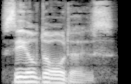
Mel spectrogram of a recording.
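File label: "sealed orders", British English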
